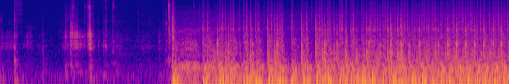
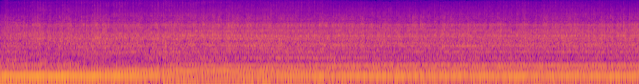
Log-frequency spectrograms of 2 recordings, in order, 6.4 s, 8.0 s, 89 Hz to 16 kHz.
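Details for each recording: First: 1991 VW Jetta turbo diesel in cold winter, new battery, starter and glow plugs, cause unknown: quiet, then rough uneven cranking about three beats a second, nearly catches but never runs; hard cold start, almost catches. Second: 1991 VW Jetta turbo diesel with new battery and starter, head retorqued, idling after a hard cold start and slight rev to engage alternator: steady, even diesel clatter, low constant drone, no misses or knocks; normal diesel idle.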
